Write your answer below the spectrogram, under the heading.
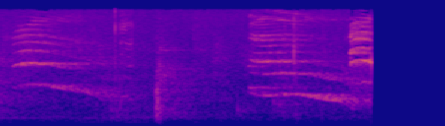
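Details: Three-week-old kittens learning to walk; two clear, high, drawn-out mews, each sliding downward in pitch, separated by a short pause and a soft knock.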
